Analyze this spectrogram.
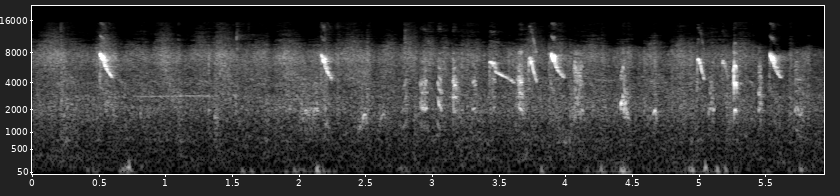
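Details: Young long-tailed shrike still learning to sing, giving soft scattered high chirps and short thin notes, irregular and uneven in pitch, over faint background hiss.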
